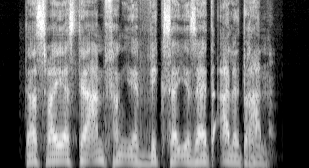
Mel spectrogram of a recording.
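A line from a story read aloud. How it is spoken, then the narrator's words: Smallest one roaring. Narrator (German): Und der Kleinste von ihnen brüllte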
